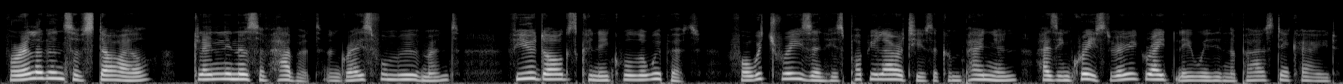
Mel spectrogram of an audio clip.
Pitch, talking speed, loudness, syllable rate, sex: 210 Hz, 145 wpm, -20 LUFS, 5.0 syllables/s, female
